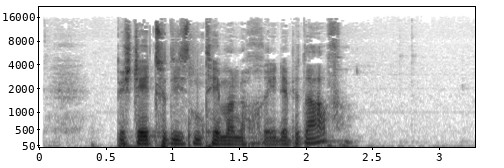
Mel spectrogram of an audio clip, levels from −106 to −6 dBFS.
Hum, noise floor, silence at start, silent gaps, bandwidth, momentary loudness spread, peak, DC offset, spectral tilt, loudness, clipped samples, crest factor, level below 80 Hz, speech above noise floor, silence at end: none; -64 dBFS; 0.6 s; none; 16 kHz; 9 LU; -2 dBFS; under 0.1%; -5 dB/octave; -23 LUFS; under 0.1%; 22 dB; -38 dBFS; 42 dB; 0.95 s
